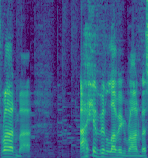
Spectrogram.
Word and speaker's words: Ranma: I don't know how exactly you pronounce it, but I think it's it's it's Ronma. It's Rama, I think half or one over two or RMA half or however you pronounce. It's Ranma.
